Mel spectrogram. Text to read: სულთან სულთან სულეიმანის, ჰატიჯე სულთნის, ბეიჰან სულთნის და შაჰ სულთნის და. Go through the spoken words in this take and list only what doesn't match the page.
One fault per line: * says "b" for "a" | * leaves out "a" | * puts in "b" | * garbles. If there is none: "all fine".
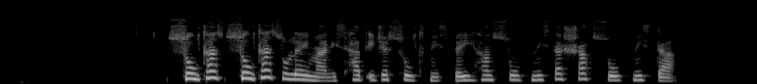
all fine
